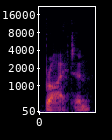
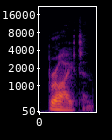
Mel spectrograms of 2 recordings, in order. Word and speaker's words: Brighton: Brighton is quite a well-off suburb of Melbourne and commonly pronounced like that, not Brighton, but Brighton.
